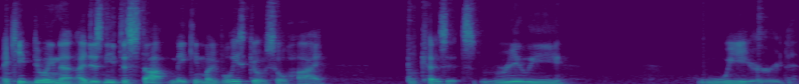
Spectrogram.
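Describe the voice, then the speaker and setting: A young man chatting casually while painting on a live stream, rambling and self-deprecating, his pitch rising at the ends of phrases. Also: slow, pauses often. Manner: rambling, self-deprecating, reads chat comments aloud. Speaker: painting livestreamer.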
